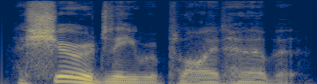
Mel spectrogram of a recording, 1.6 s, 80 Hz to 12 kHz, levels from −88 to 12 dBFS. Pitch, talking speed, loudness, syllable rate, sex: 105 Hz, 115 wpm, -16 LUFS, 6.0 syllables/s, male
